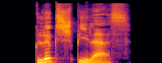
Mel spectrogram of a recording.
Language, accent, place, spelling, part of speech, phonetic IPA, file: German, Germany, Berlin, Glücksspielers, noun, [ˈɡlʏksˌʃpiːlɐs], De-Glücksspielers.ogg
- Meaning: genitive singular of Glücksspieler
